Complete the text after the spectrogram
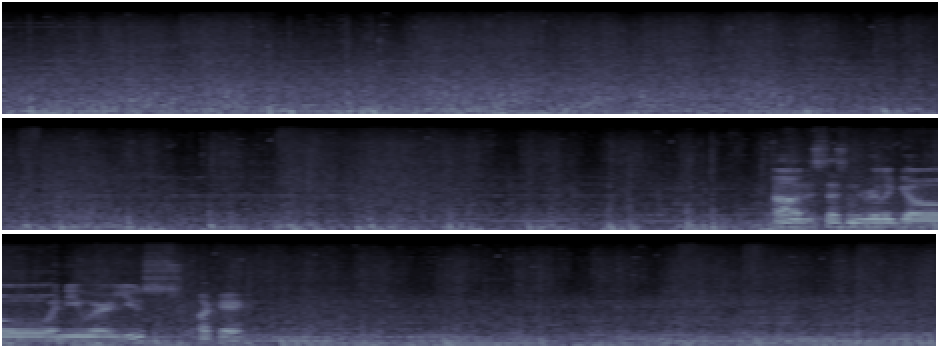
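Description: A horse's hooves gallop steadily.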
